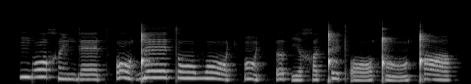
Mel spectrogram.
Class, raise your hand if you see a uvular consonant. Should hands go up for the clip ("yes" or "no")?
yes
